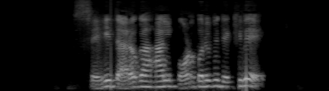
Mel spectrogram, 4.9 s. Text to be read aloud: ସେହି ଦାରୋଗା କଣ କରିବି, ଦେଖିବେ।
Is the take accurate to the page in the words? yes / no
no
